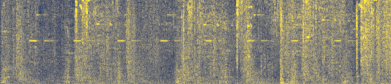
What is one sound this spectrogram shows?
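A pickaxe strikes metal with sharp clangs.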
